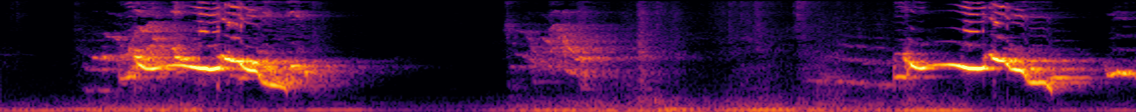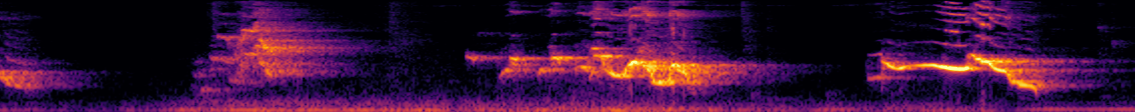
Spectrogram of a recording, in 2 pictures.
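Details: Captive black-naped oriole from Sumbawa, a strong local singer used as a master voice to coax silent orioles: fluty, down-slurred whistled phrases with harsh edges, repeated at irregular gaps about every two seconds, with intermittent low humming.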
